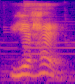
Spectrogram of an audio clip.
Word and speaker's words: यह: In Hindi, we say यह. In everyday spoken Hindi, you will often hear it pronounced as ये.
